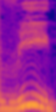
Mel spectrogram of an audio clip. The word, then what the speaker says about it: read: Now, read and read are written exactly the same, but the pronunciation changes in the past tense. Read, read.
